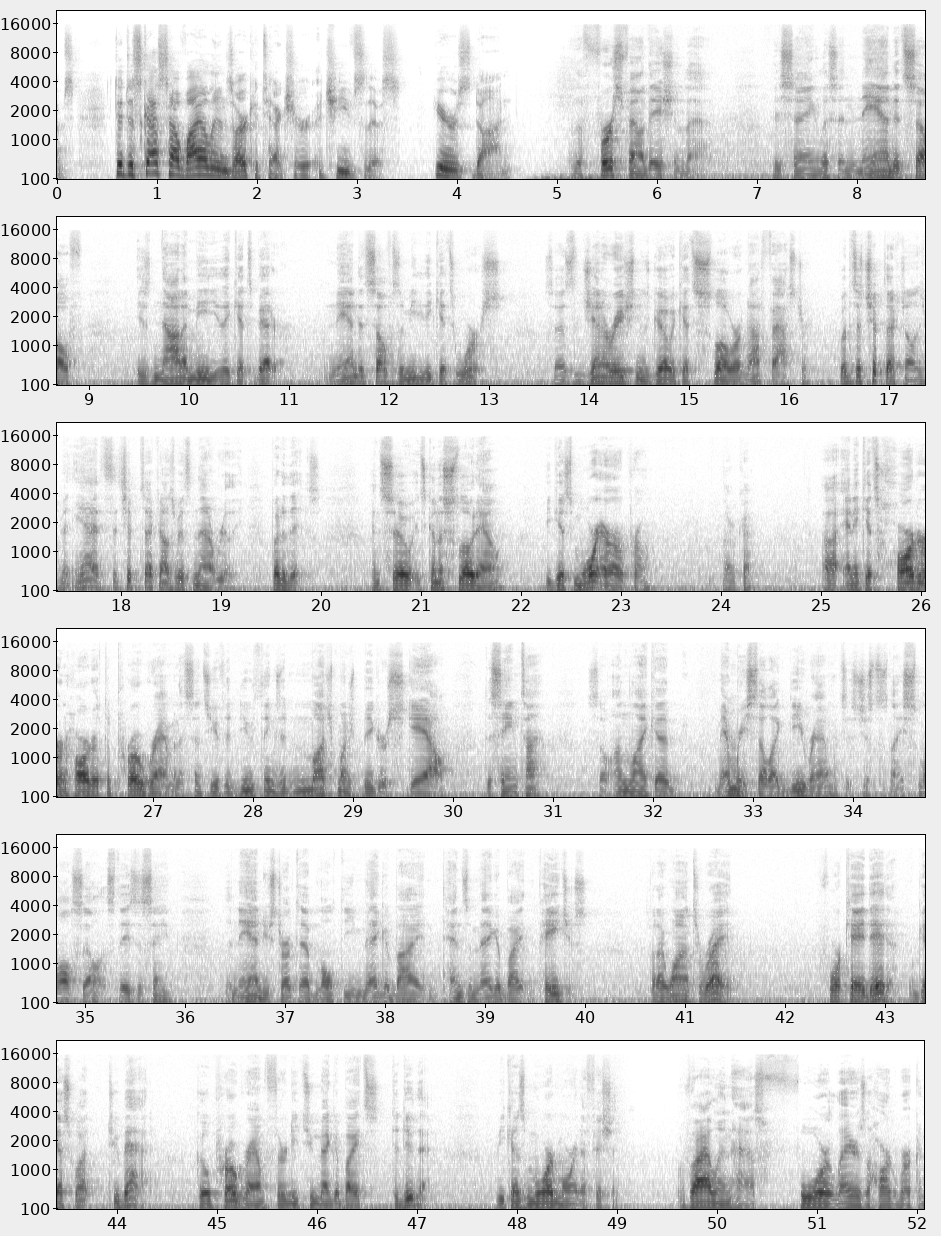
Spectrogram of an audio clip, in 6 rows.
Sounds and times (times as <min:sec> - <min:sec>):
Speech: 0:00.0 - 0:04.6, 0:05.2 - 0:06.6, 0:07.2 - 0:23.4, 0:24.0 - 0:24.4, 0:25.0 - 0:41.6, 0:42.4 - 0:47.2, 0:47.8 - 0:52.0.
